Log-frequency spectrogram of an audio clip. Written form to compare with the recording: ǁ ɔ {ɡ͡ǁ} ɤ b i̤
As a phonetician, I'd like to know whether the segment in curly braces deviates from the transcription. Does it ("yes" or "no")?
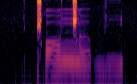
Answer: yes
